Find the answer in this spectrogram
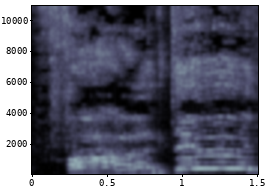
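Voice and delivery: put-on, very high scream of sharp pain. Speaker recounting a painful foot injury, re-enacting their own scream. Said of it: "I actually screamed".

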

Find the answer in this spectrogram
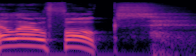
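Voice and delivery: very high, loud, belted-out voice. Opening the episode with a greeting: Marc Maron impression. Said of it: "that's my Marc Maron impression".

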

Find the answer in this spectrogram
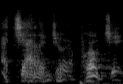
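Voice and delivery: loud, full-force hissing creature voice. Player voices a creature poking out from under a cloak, Yuri Turi hissing. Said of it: "pokes out from under Anton's cloak and hisses".

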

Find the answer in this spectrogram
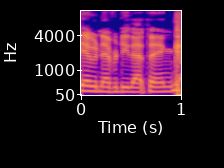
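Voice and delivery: ordinary talk, nothing marked

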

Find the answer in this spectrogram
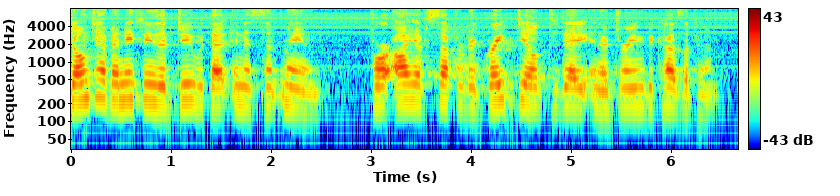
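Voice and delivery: plain

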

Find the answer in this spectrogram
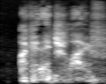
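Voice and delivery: close, very quiet whisper, right into the ear. Recounting a gunman pressing a gun to their chest: retelling a whisper. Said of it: "he's whispering in my ear".

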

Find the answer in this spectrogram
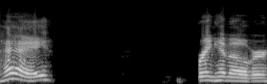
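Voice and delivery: loud, high yell shouted out.

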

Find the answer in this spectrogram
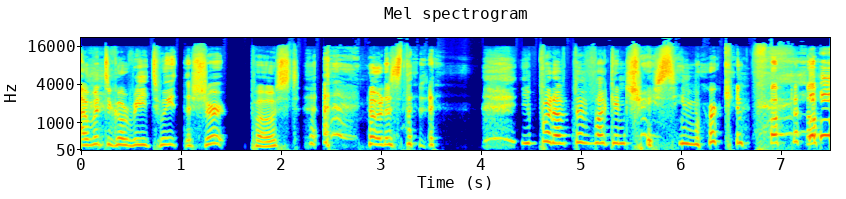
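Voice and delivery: talking through laughter. Apologizing to the other speaker mid-conversation, laughing while talking. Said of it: "Sorry, I'm laughing".

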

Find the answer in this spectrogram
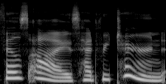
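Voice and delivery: ordinary delivery

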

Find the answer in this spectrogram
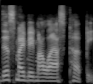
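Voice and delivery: ordinary talk

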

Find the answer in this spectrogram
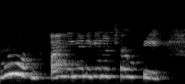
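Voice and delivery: acted, very high-pitched, excited victory cheer. Retelling celebrating too early near a race finish: imitating own excited cheer. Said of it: "like, so excited".

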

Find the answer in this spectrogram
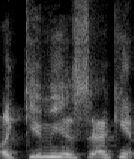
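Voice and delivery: put-on frantic voice. Retelling being interrupted during a boss fight: imitating own freaking out. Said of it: "freaking out during a boss fight".

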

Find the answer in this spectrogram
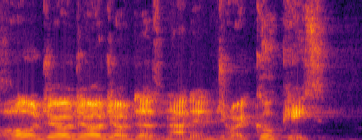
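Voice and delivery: high-pitched cartoon monkey villain voice. Offered a cookie, the speaker answers: Mojo Jojo voice. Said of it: "apparently I can do a good Mojo Jojo impression".

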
